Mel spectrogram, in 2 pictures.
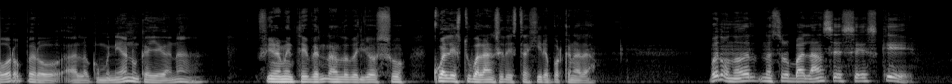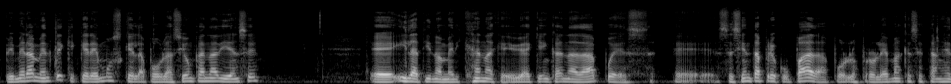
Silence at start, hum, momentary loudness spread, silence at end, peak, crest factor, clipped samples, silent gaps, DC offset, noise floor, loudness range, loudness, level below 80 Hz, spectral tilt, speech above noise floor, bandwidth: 0 s; none; 12 LU; 0 s; -2 dBFS; 22 dB; under 0.1%; none; under 0.1%; -60 dBFS; 6 LU; -24 LUFS; -68 dBFS; -6.5 dB/octave; 37 dB; 15.5 kHz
